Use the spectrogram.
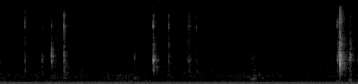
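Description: Faint, irregular mechanical clicks from a MiniDisc player's disc mechanism, with a nonworking display and the sled stuck out of position, scattered sparsely with a sharper double click near the end.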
